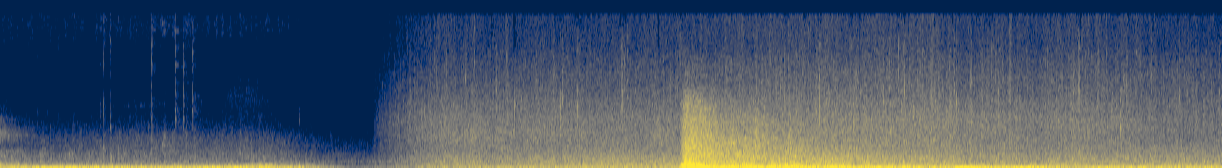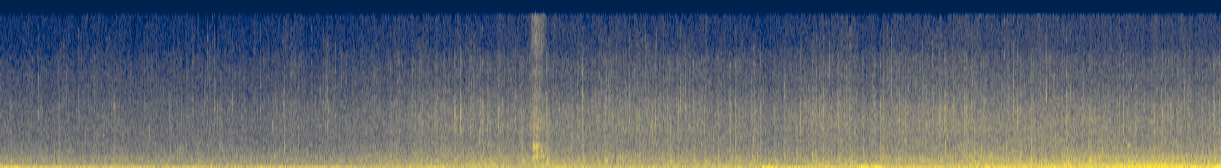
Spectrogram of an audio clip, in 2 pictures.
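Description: Rain and thunder in the video game The Black Mirror, where a boiler man shovels coal outdoors: steady hissing rainfall throughout, with a sharp thunder crack after a brief lull and a long rolling rumble fading under the downpour.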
